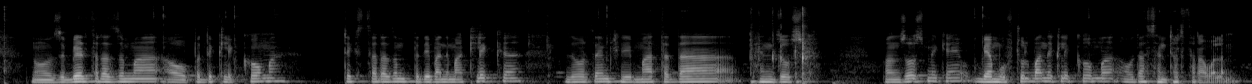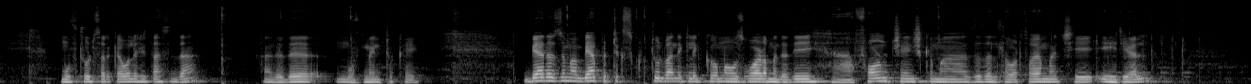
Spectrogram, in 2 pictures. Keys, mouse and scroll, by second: 5.5 ctrl+a, 6.7 ctrl+a, 7.6 typing, 8.1 Return, 19.8 ctrl+a, 23.6-24.3 typing.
